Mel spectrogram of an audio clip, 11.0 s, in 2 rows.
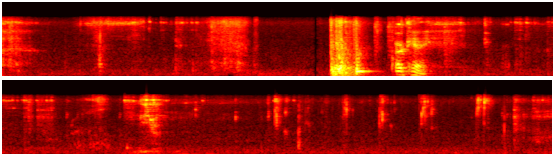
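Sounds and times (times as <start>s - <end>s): person chewing food: 6.2s - 11.0s.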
